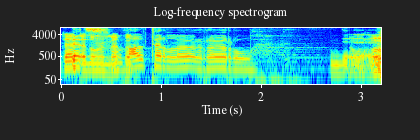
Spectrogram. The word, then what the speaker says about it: Röhrl: Walter Röhrl. Yeah. Said Röhrl. that. Röhrl. Okay. That's really the German pronunciation of that. Walter Röhrl. It's the German real one.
